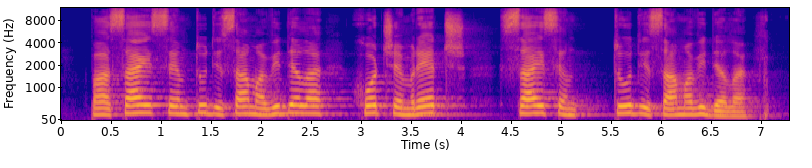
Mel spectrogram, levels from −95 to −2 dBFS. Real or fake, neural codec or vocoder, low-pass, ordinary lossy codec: real; none; none; none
